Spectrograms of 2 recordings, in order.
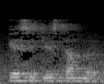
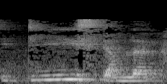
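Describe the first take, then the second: First: Said in the usual way. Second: "is" leaned on, the line slowed down; stress on is. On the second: Shown as a demonstration. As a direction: draw out "is" to insist it is only tumbler. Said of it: "Is what is implied".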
